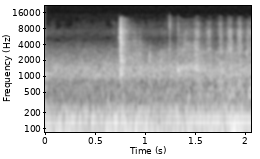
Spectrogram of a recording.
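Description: A coin scratching the coating off a scratch-off lottery ticket: one short stroke under a second in, then a run of quick strokes in the second half.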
